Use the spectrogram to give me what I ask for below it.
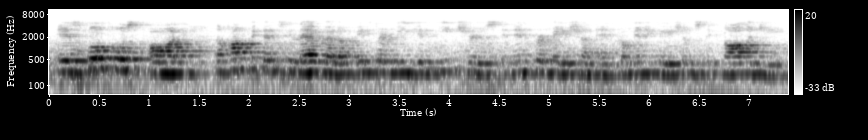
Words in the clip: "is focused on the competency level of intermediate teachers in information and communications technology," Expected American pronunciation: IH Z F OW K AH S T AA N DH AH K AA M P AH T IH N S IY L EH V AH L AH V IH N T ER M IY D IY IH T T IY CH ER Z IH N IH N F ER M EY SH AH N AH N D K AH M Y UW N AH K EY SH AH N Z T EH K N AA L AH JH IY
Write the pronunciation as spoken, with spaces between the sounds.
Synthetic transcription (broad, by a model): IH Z F OW K AH S T AA N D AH K AA M P AH T IH N S IY L EH V AH L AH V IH N T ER M IY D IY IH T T IY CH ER S IH N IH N F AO M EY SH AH N AH N D K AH M Y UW N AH K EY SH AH N S T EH K N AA L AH JH IY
